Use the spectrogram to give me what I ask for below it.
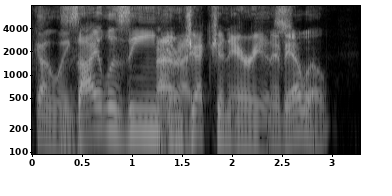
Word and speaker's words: xylazine: i n e wait zyla Zen Z just like magazine oh I totally spelled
